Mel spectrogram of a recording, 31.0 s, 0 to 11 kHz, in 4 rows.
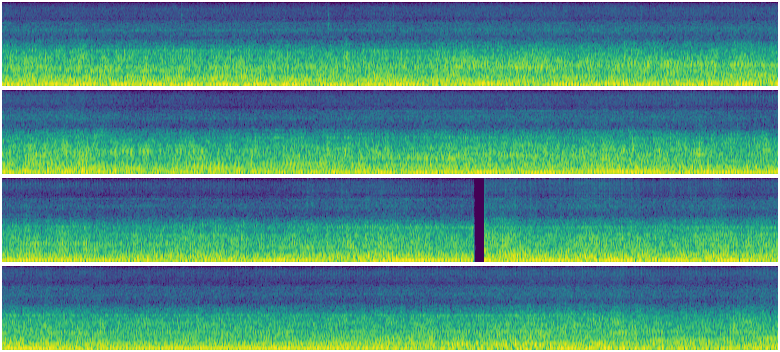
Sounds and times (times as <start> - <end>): Aircraft: 0.0 - 31.0
Outside, rural or natural: 0.0 - 31.0.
